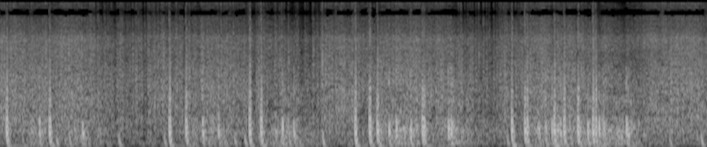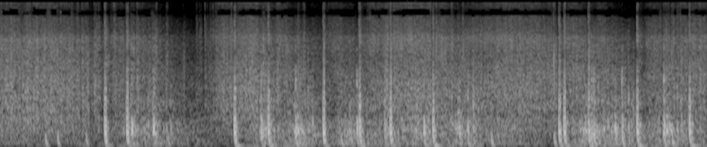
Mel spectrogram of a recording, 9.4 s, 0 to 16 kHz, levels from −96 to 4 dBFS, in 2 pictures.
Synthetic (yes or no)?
no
